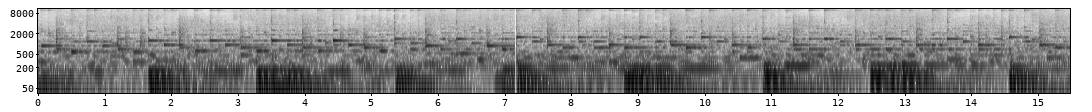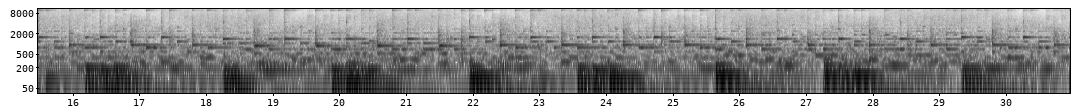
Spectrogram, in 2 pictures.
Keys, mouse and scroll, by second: 1.5 click, 4.1 3, 5.5-6.4 typing, 7.7 click, 8.3 s, 8.7 y, 12.2 click, 12.7 s, 13.9 click, 14.2 scroll down 1, 14.7-18.4 middle drag, 20.8 2, 21.9 3, 22.2 click, 25.1 alt+shift+click, 27.8 click, 28.4 alt+click, 30.4 middle click.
